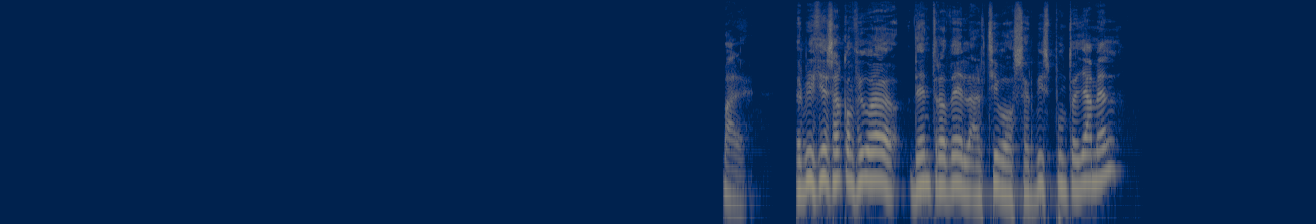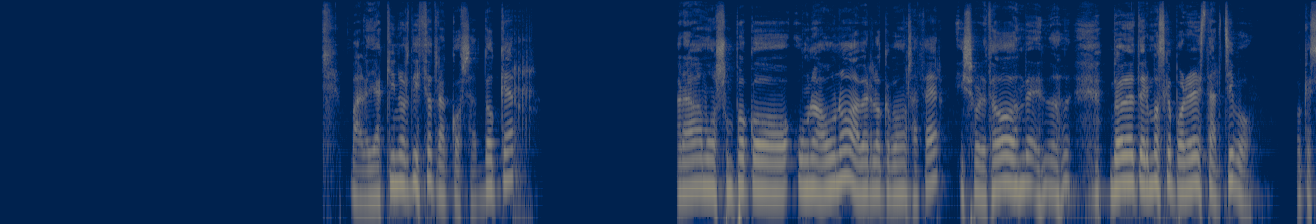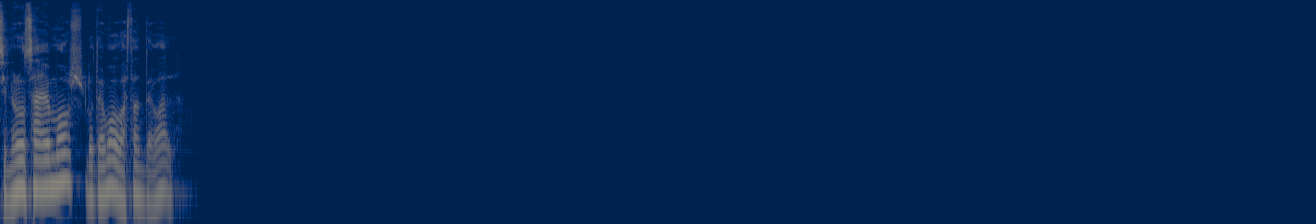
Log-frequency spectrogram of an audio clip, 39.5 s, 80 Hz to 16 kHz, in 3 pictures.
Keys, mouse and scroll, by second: 0.8 click, 2.1 click, 2.6 click, 4.1 click, 11.4-12.8 scroll down 2, 12.8-13.7 scroll up 2, 13.7-16.6 scroll down 4, 16.6 click, 24.3-28.3 scroll up 1, 29.6 click, 30.0 click, 32.3 click, 34.0-34.6 scroll down 2, 36.5-37.8 scroll down 2, 37.8-38.3 scroll down 1, 38.9-39.4 scroll up 2.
